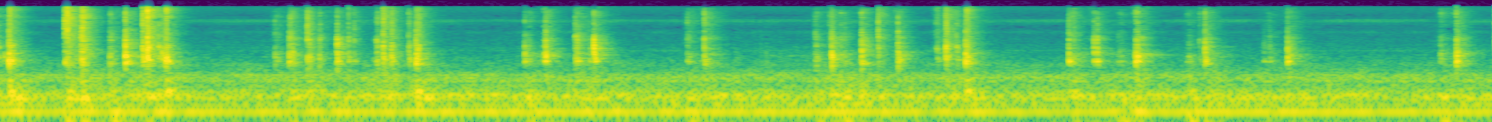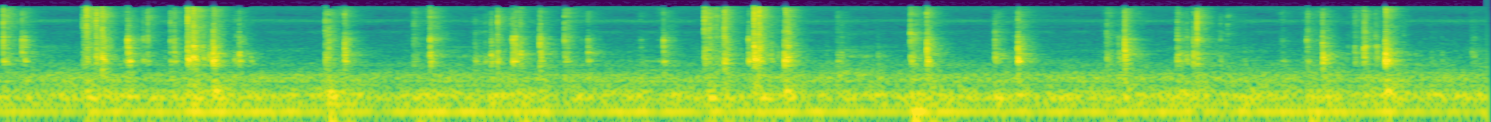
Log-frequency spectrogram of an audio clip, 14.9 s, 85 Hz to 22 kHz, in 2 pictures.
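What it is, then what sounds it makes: Plastic mechanical keyboard. A full-size black Nubwo Illution NK-70 mechanical keyboard with Outemu red switches, round plastic keycaps and blue backlight is typed on continuously with the fingertips of both hands. The result is a steady stream of short, bright plastic clicks and clacks in irregular bursts, with a low, constant hum underneath.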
